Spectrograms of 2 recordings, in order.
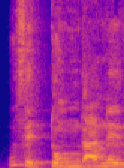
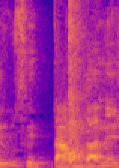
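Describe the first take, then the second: First: "Tonganais" said with an o after the T, rising at the end like a question; trying out "Tonganais" with a doubtful rise; mocking name guess. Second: "Tanganais" said with an a after the T, rising at the end like a question; mocking second guess. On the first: (prononcer « Tonganais » avec un o, en montant comme une question) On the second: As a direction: swap to "Tanganais" with a doubtful rise. (prononcer « Tanganais » avec un a, en montant comme une question) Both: Shown as a demonstration. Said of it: "je ne sais même pas comment on prononce ton nom".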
